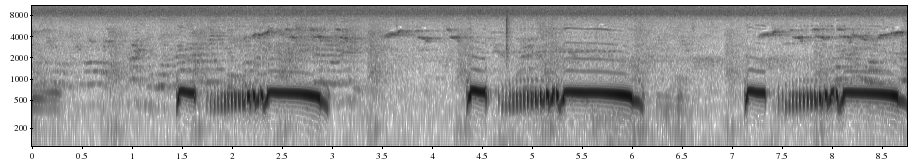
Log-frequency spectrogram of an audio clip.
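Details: Cooing of an Australian dove: a quick opening note, a pause, then a long steady mellow tone that droops at the end. It is repeated three times roughly every three seconds over soft distant bird chatter.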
